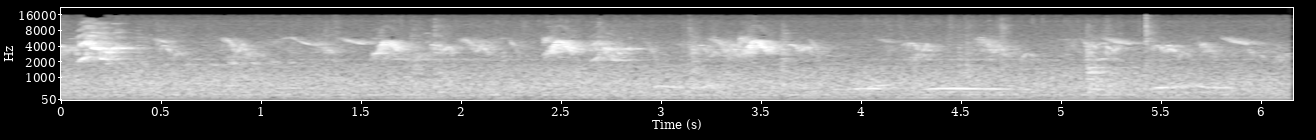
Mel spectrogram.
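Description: Small birds chirping over and over: short, quick downward chirps, several a second, with a few light clicks among them.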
